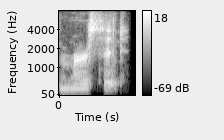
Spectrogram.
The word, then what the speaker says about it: Merced: Yeah, I went through that uh Merced kept saying mer. I didn't know how to pronounce it. It's Merced County Sheriff's Office.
